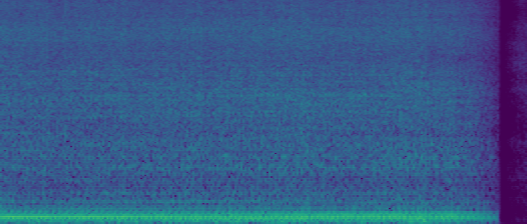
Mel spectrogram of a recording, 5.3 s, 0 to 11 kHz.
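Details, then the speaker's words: Jesse's Chevy C20 truck with built 408 small block (built for boost, turbo planned), after roadside tune: steady deep even idle rumble, no misses or knocks until switched off; idling and running great. "all right the thing's idling and running great now so that's good right"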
